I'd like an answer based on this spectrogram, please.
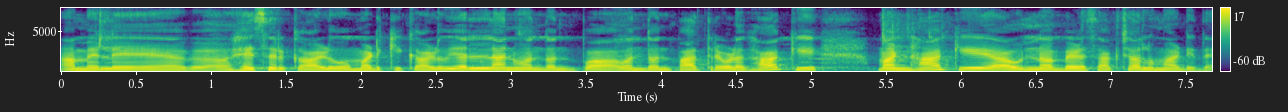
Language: Kannada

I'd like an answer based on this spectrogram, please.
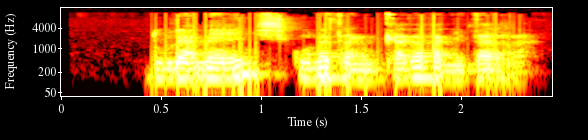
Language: Catalan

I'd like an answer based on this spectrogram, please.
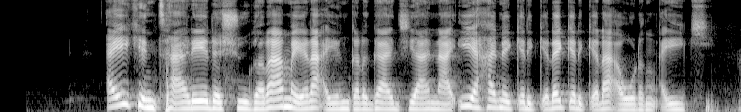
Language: Hausa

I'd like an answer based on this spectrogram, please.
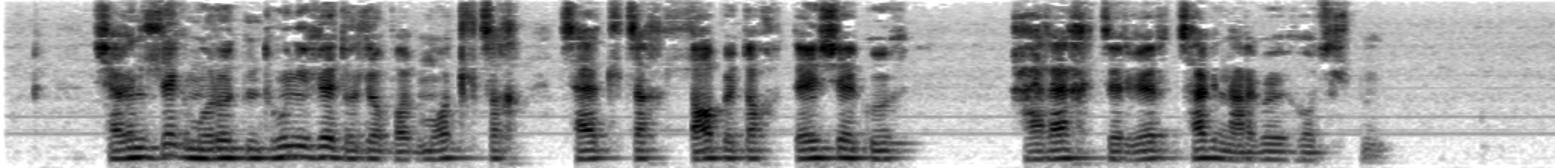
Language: Mongolian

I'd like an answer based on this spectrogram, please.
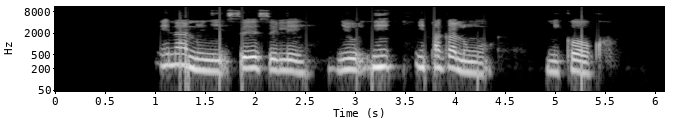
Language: Yangben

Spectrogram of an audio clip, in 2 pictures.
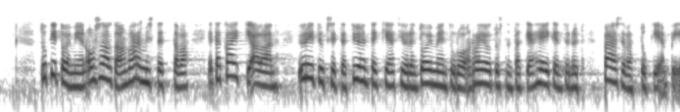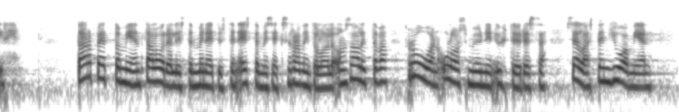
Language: Finnish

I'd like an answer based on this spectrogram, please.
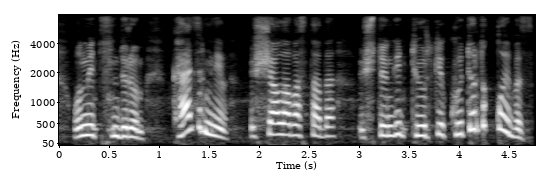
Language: Kazakh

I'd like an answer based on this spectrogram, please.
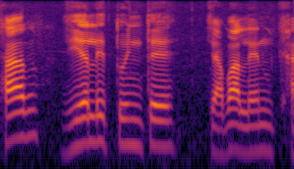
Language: Santali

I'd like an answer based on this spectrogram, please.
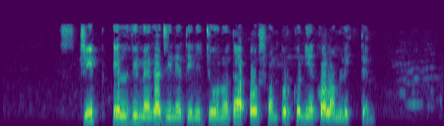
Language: Bangla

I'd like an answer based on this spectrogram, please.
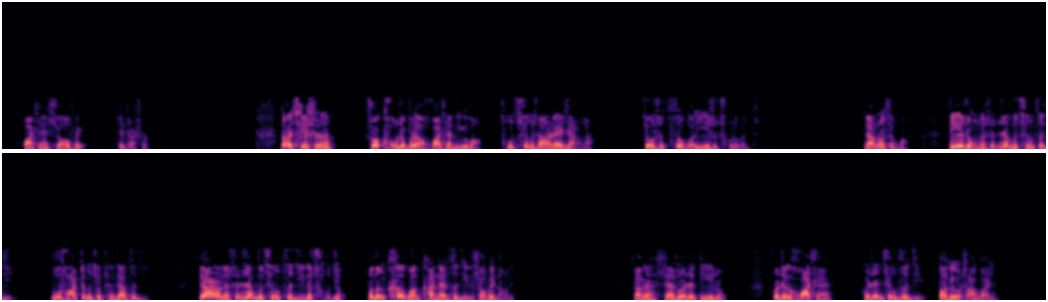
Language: Chinese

